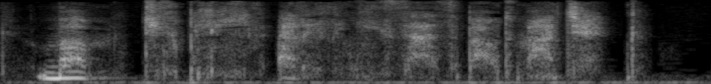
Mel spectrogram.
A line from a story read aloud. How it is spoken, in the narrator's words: Katie whispered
